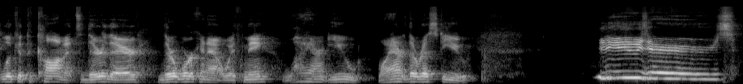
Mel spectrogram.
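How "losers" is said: a shrill, much higher mock jeer, louder; rage bait taunt. Taunting his viewers to rile them: mocking high jeer. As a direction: toss the insult out to bait them. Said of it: "Just gonna rage bait the other".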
